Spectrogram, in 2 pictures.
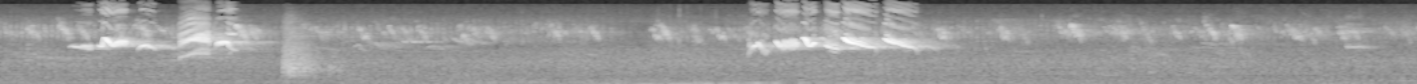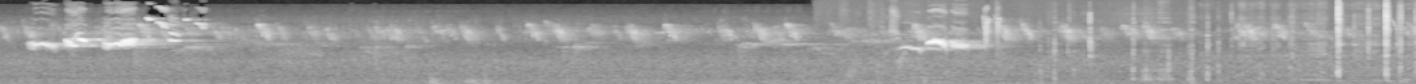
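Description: Songbirds singing: four loud, quick song phrases a few seconds apart over a steady background of fainter chirping.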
